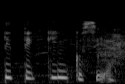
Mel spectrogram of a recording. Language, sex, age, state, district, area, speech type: Santali, female, 18-30, West Bengal, Dakshin Dinajpur, rural, spontaneous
